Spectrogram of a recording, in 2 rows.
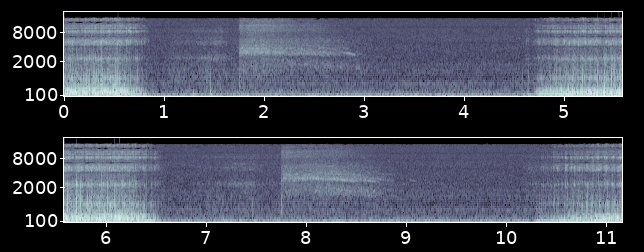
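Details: Snoring ASMR audio recording: loud rattling snores alternating with airy hissing exhales, about three cycles in 11 seconds.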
